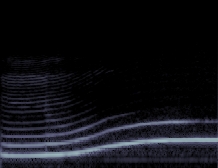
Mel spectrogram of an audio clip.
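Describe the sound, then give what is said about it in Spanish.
A single hummed tone on a nasal N sound, steady and low at first, then sliding smoothly upward in pitch as a glissando and holding high. It's loud and continuous, with a nasal, buzzy quality and no speech. “Eso sería un glisando, ¿vale?”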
